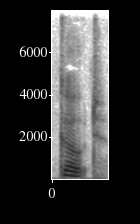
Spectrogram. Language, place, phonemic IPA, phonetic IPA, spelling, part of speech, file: English, California, /ɡoʊt/, [ɡoʊʔt̚], goat, noun / verb, En-us-goat.ogg
- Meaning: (noun) 1. Any ruminant of the genus Capra 2. Any ruminant of the genus Capra.: The meat of these animals 3. A lecherous man 4. A scapegoat 5. A Pontiac GTO car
